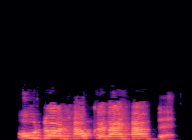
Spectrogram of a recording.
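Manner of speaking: put-on Hong Kong accent. Retelling his reaction when the doctor gave him a diagnosis, Hong Kong accent. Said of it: "That's my Hong Kong accent".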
